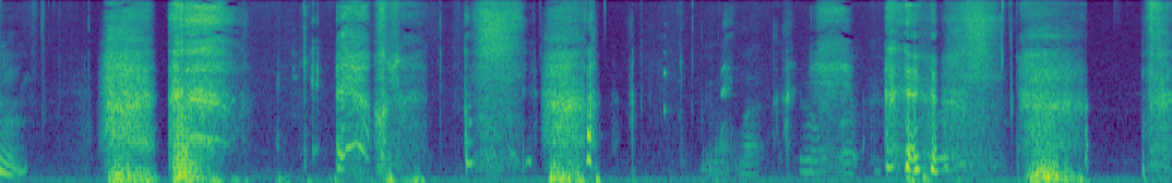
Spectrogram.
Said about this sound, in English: Can you just add a segment in there with no context, cut this out, and it's just like a minute of me breathing?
